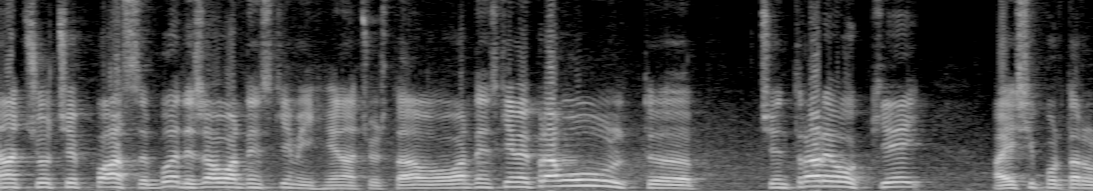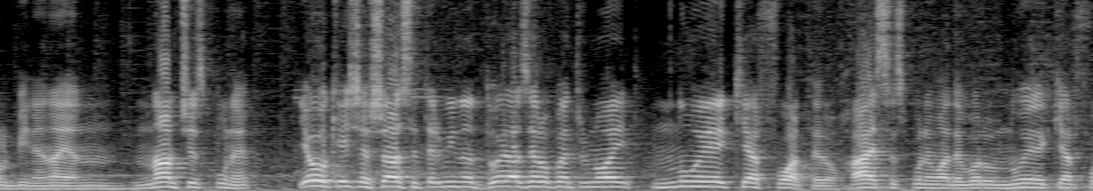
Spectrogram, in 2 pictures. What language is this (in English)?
Romanian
